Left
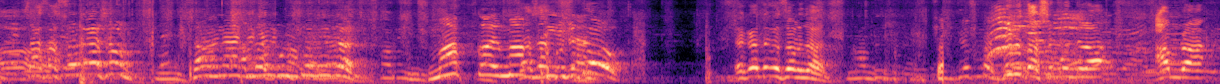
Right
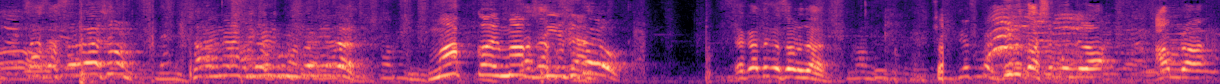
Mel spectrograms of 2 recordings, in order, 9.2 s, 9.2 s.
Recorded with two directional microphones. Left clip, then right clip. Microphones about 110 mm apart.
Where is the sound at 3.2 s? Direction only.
25° right (ahead or behind).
